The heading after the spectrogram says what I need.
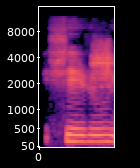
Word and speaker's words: chirurgien: So, chirurgien. It's chirurgien.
